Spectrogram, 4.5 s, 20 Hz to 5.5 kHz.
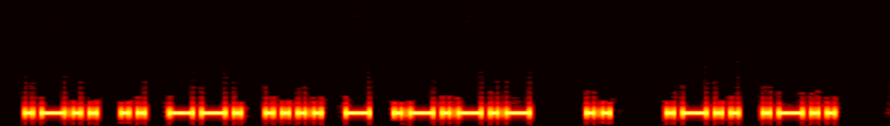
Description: Morse code, heard as a keyed tone, about 30 wpm, 600 Hz. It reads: LIGHT. I LL
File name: the old man and the sea / the old man and the sea 1 30wpm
